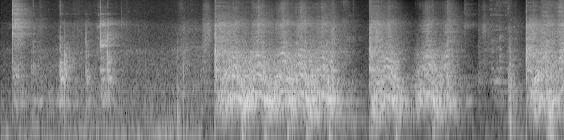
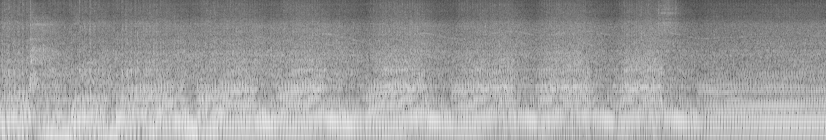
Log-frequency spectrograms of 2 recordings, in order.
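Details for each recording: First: VW-powered custom trike with tracks, carburetor leaking: uneven cranking bursts with long grinding stretches as the starter drags, smokes and glows red. Starter overheating and failing; timing also seems off, with backfiring through the carb. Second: Carbureted VW engine on a custom tracked trike, first start after build: strong, even exhaust beat rising and falling smoothly with throttle blips, no misfires or knocks. Normal running.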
